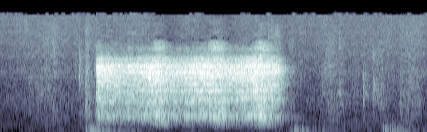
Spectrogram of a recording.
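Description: Handheld two-way radio giving a loud burst of static for about two seconds, starting suddenly and cutting off.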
